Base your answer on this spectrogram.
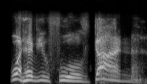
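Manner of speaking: demanding authoritative tone. In a game session, the landlord character confronts the group in a booming voice. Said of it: "A booming voice rings out through the room".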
